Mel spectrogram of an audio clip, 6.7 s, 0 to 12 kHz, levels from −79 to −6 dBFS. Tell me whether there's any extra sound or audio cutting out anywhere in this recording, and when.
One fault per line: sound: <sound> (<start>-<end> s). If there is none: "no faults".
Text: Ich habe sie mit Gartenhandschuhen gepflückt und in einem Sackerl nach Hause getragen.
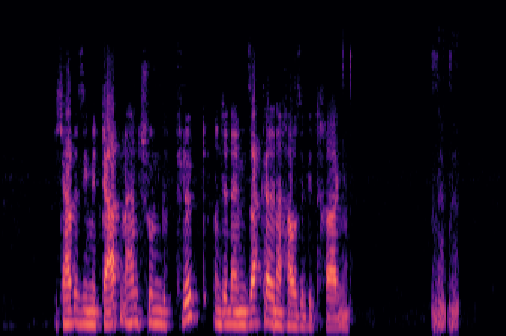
sound: laugh (5.7-6.1 s)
